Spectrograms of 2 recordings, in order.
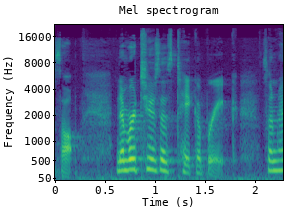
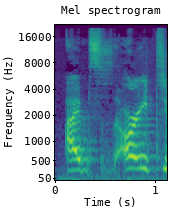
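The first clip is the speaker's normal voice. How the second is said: strained apology; 6 semitones higher, 6 dB louder, slower than usual. Retold or imitated. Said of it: "so hard to be like".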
